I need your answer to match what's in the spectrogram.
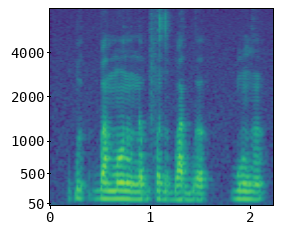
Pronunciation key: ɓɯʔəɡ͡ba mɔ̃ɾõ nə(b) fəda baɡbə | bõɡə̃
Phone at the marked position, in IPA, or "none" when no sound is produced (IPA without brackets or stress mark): b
